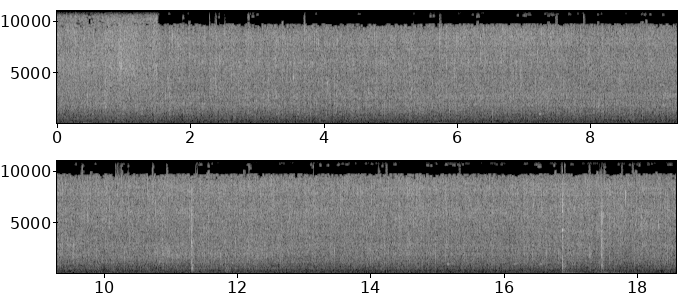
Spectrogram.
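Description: Meat and onions sizzling steadily in oil on a ridged grill pan, with a few sharp clicks of metal tongs against the pan, two of them close together near the end.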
